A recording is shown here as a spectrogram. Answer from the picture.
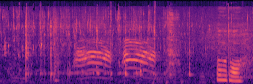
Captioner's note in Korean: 까마귀 까으악 깍 거리는 소리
